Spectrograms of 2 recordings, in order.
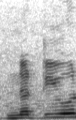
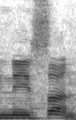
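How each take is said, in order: First: The middle letters are read as 'tee-oh'. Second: The middle letters are read as 'sh'. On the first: The speaker calls it wrong. "नटियोन नहीं पढ़ेंगे" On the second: The speaker calls it right. "उसे भी पढ़ते हैं सा"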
